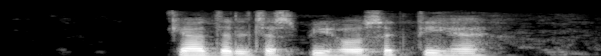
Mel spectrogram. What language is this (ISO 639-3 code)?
urd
